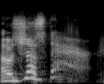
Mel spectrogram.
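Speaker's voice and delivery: very high, fed-up, angry outburst. Explaining an in-game laundromat reference, angry. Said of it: "you sound angry about it".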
